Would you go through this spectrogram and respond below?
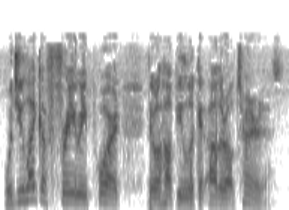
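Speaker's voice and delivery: high, sweet greeting, slowing at the end; bright door-knock pitch. Shown as a demonstration. Intern pitching a listed seller at the door, high and sweet. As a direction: sell the plan B politely with a smile. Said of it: "I go".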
